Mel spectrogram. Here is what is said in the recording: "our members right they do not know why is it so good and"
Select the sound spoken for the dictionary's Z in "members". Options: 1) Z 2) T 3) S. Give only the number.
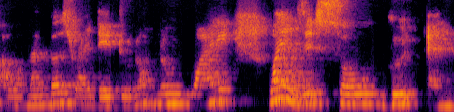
3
